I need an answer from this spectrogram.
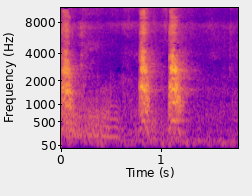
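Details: Pomeranians, puppies and grown dogs, barking while receiving treats; three short, bright, high-pitched yaps spaced unevenly within under two seconds.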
